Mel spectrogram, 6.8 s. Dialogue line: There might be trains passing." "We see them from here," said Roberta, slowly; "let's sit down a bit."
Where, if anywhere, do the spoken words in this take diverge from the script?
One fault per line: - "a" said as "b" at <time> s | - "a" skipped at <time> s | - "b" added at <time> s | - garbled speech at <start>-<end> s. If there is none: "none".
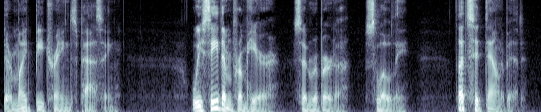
none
